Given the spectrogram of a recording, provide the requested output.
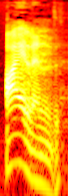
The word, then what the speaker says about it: islands: quel type de mots par exemple ici le s et le elle lorsqu'il s'agit d'une île c'est silencieux tout le temps par exemple dans le mot and islands hockey ahl santoni ici on n'entend pas le s dans les deux mots d'accord quelle que soit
